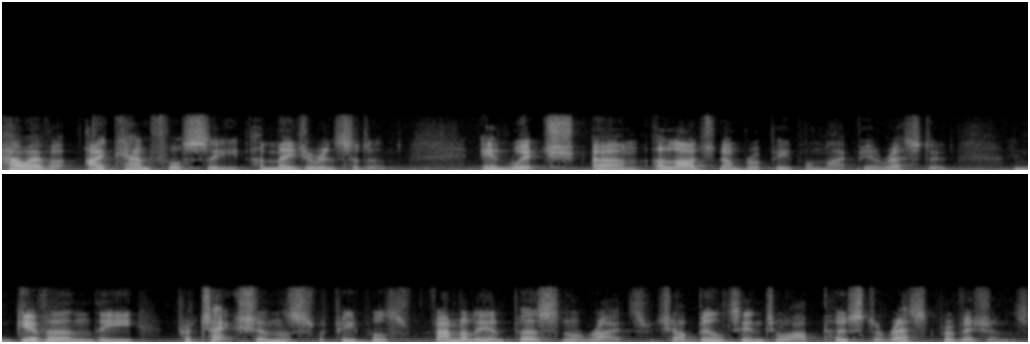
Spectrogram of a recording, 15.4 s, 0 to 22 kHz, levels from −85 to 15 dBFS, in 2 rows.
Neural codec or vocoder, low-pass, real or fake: none; 7.2 kHz; real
